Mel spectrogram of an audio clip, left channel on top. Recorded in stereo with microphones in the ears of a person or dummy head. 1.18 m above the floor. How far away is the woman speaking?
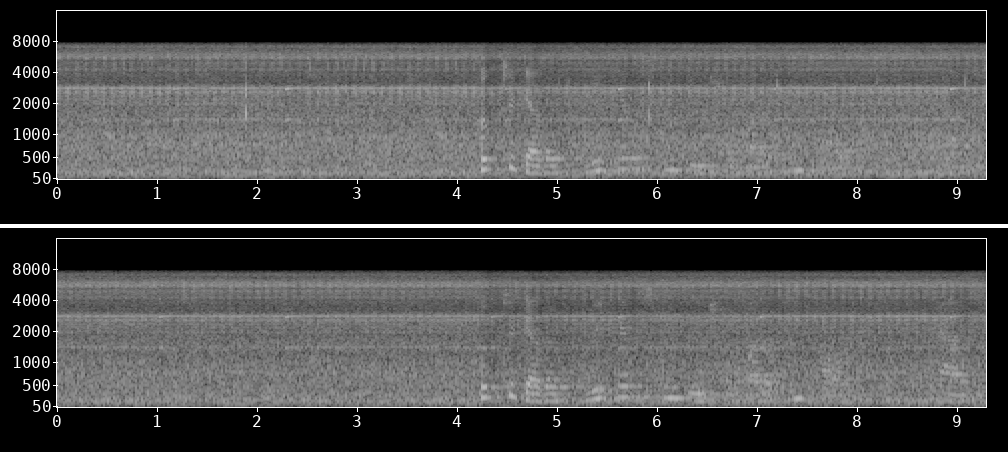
About 0.6 m.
